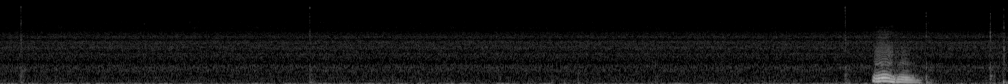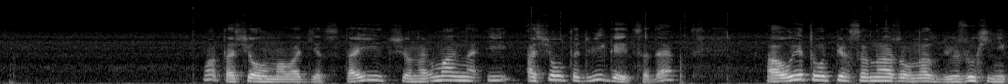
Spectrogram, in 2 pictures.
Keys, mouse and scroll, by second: 3.1-8.6 drag, 9.3-9.9 shift+middle drag, 12.0-15.4 drag, 15.6-16.5 middle drag, 16.9-17.4 middle drag, 18.9 drag.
